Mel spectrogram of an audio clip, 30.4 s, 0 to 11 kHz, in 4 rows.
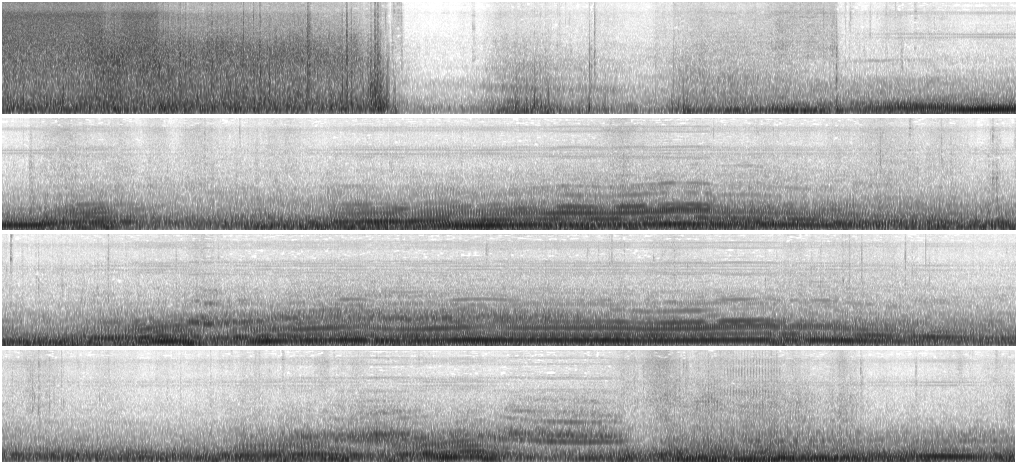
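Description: Wind buffeting the microphone for the first three seconds or so. Then a BMW M3's engine is heard from inside the cabin, driven hard on a track lap, its note rising and falling again and again as it revs up and comes off the throttle.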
